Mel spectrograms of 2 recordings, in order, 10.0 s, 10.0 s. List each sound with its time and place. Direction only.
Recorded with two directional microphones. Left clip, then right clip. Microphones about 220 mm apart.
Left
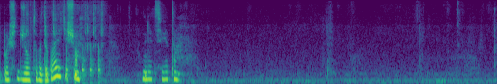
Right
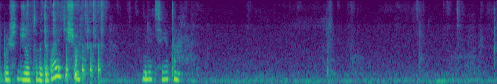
0.0 s a woman's voice: 35° left (ahead or behind); by 3.6 s 15° left (ahead or behind)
